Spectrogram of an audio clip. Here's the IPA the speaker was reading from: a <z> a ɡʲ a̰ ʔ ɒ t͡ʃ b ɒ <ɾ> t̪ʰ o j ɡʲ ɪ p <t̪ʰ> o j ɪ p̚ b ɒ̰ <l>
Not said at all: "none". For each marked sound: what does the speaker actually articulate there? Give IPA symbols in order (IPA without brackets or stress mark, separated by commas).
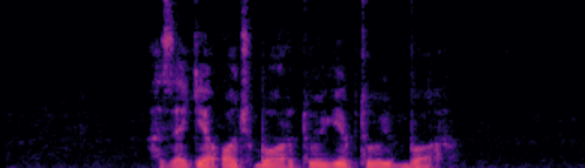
z, ɾ, t̪ʰ, ɾ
